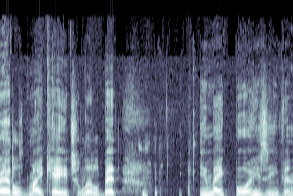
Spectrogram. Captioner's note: chuckling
